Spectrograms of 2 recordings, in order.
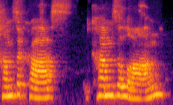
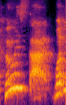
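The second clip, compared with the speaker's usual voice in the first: higher, incredulous who is that; mock disbelief; 9 semitones higher than usual. Singer imitating her own surprise at hearing praise, higher. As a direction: play it as amazed at hearing praise. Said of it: "you're like".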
